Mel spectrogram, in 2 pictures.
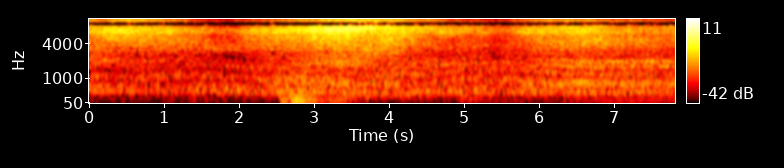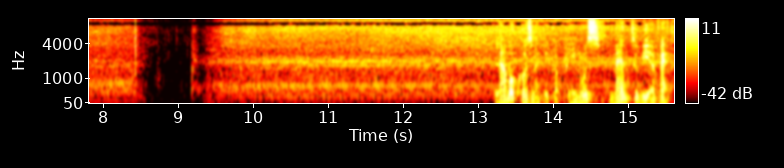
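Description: A pressure washer hums and hisses as it sprays foam.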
